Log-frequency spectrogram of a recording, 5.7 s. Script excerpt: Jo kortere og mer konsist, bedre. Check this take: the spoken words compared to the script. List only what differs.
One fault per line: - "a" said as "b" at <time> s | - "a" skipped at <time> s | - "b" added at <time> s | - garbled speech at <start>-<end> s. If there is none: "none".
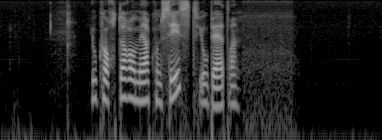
- "jo" added at 3.0 s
